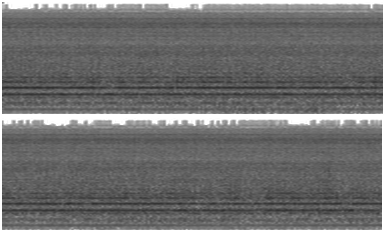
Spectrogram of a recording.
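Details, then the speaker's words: Pool pump at spring opening with skimmer and main-drain valves set: constant motor hum with a steady high whine that gets louder; the pump seems to be running before fully primed, then starts picking up water. "all right little different sound I like that I'm not sure I like that sound getting louder"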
